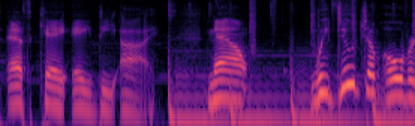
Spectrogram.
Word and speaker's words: Skadi: I cannot pronounce the name. It's Skadi.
